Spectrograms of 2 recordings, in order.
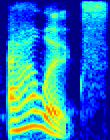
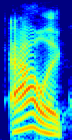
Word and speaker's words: Alex: thing uh it's not Alex it's pronounced Alec which is the southern way to pronounce Alex I'm not sure why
